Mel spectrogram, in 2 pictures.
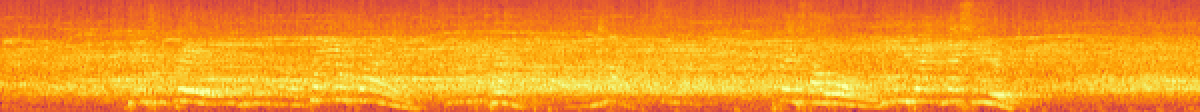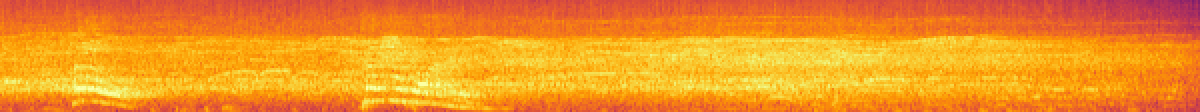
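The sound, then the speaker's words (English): A crowd applauds steadily for about twenty seconds after a live concert, a dense wash of clapping mixed with rising and falling whoops and cheers that fades out at the end. “Huge round of applause for these very fine musicians.”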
